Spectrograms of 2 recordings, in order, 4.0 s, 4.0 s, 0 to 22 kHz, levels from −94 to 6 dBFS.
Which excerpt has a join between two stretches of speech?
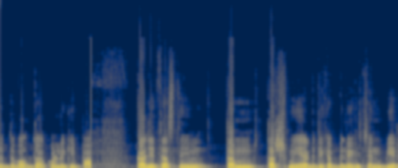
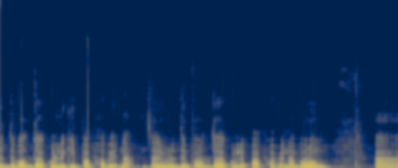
first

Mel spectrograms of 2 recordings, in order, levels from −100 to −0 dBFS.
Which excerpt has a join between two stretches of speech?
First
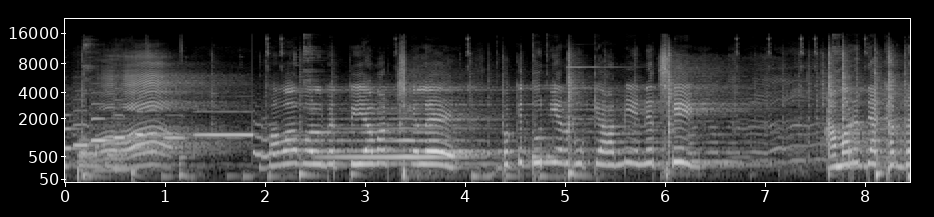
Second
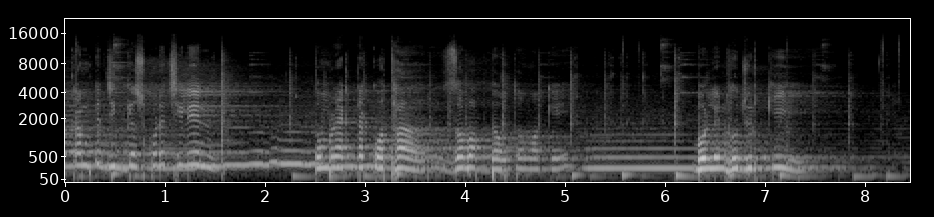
first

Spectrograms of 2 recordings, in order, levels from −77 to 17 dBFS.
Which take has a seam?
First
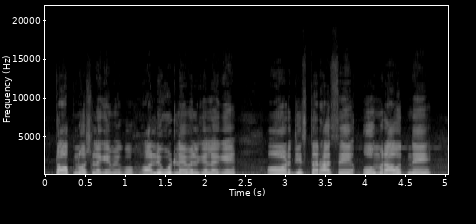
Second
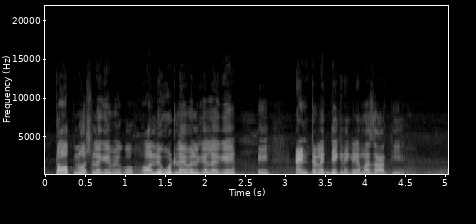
second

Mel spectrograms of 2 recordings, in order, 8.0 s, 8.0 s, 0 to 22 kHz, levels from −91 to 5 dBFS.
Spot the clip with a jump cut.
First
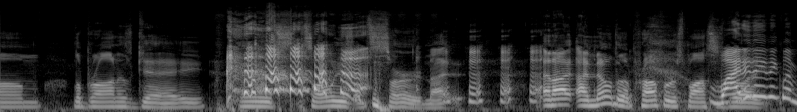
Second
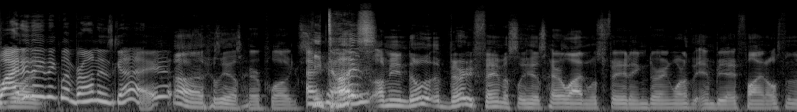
second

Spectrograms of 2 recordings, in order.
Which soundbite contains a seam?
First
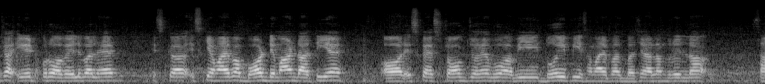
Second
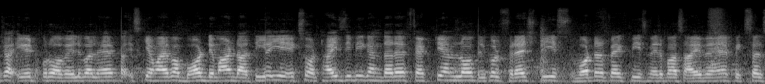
second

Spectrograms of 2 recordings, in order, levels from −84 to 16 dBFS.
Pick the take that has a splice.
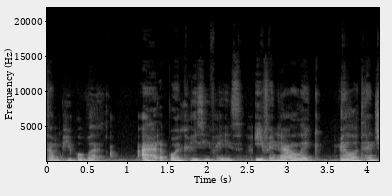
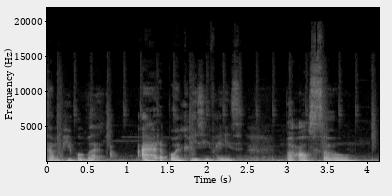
first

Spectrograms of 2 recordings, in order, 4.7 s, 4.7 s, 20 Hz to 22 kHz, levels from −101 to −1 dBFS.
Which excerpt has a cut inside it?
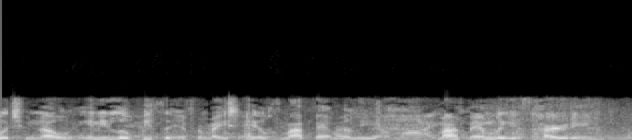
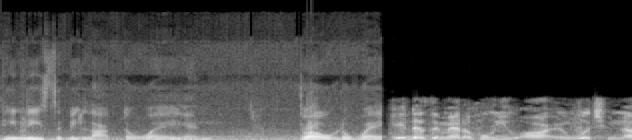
second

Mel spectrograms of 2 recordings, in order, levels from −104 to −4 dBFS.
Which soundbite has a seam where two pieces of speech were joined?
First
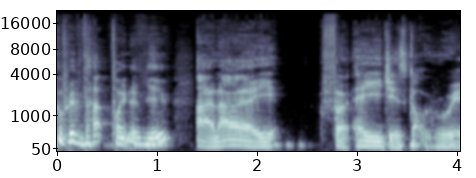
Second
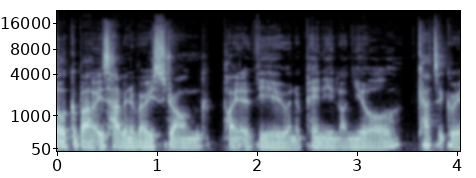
first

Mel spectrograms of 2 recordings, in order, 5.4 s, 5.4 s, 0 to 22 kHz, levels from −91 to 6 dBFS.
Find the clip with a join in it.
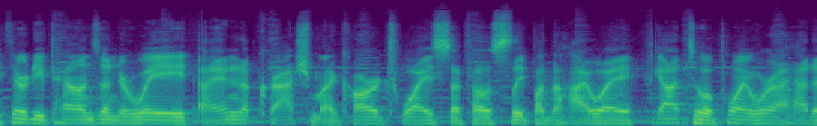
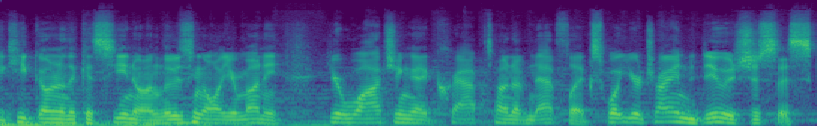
first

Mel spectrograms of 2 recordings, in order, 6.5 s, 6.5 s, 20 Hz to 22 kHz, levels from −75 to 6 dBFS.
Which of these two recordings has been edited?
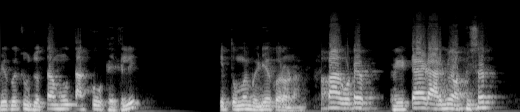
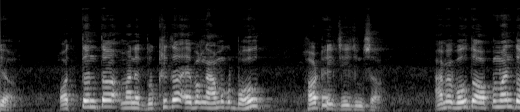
first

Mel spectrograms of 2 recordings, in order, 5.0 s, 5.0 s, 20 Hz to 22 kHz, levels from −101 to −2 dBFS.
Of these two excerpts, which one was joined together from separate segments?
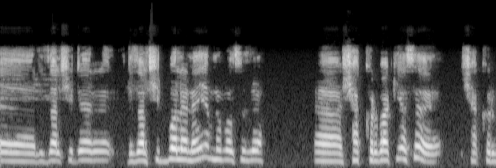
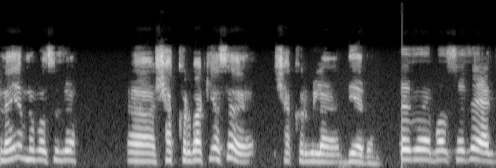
second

